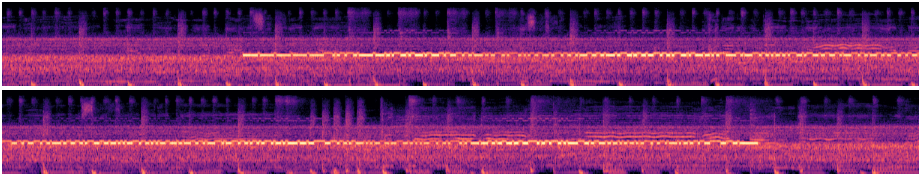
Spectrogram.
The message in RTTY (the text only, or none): KZBBL KAESC GIKNP ZBJMG FZZWG UALTL KIZPY YCUGH DHXQT BYPNY EBUWW XNCJJ GFLTN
